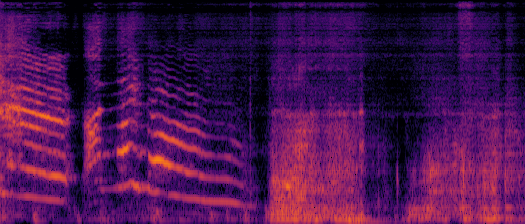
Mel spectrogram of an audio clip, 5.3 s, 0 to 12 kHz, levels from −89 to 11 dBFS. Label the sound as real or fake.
fake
